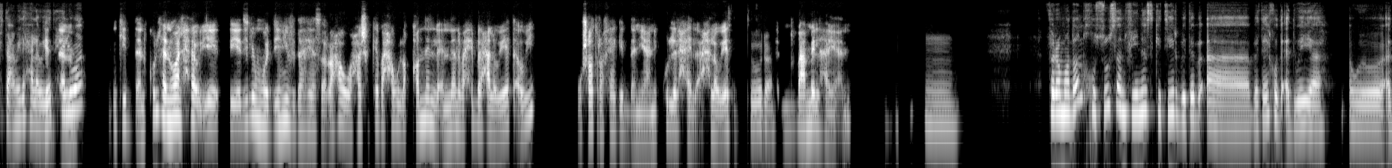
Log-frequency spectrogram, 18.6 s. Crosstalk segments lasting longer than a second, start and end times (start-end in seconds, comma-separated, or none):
none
